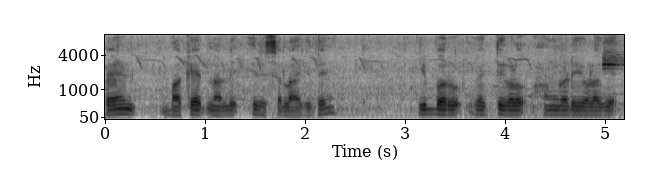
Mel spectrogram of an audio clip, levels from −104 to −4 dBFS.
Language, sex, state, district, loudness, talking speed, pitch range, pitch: Kannada, male, Karnataka, Koppal, -18 LUFS, 90 wpm, 110-125 Hz, 115 Hz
